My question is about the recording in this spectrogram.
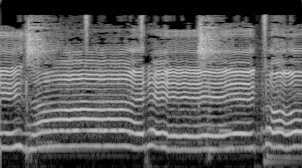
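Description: A woman singing a Nepali folk song into a microphone, with ornamented, wavering phrases and a long held note about a third of a second in. Light accompaniment with soft, evenly spaced percussion ticks sits under the voice.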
